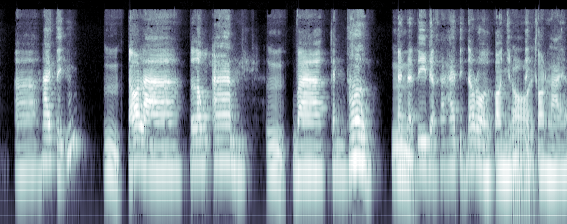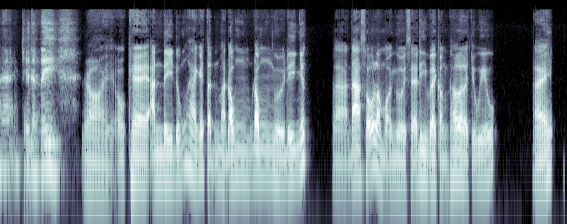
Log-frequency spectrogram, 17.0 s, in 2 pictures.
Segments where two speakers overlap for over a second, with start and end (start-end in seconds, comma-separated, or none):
none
